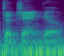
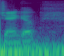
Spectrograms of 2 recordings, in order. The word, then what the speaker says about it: Django: Like Django, the D is silent. It's not Django. Yeah, it's just Django.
